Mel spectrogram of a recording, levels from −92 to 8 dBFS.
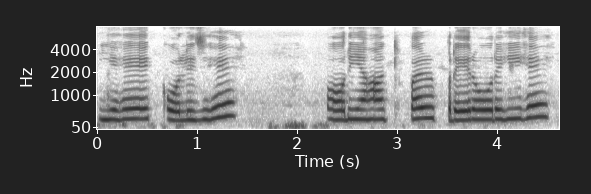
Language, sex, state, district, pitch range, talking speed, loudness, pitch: Hindi, female, Uttar Pradesh, Shamli, 280-310 Hz, 140 wpm, -14 LUFS, 290 Hz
